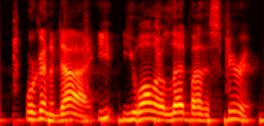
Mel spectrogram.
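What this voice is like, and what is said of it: Put-on Southern accent. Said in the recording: “I want to talk with a Southern accent for some reason, funny”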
